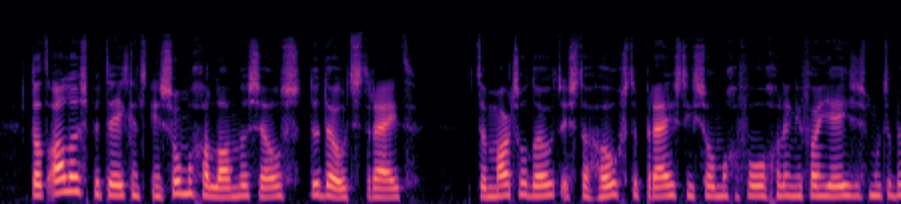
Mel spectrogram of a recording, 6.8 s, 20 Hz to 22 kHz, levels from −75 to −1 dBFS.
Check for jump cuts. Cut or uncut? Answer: cut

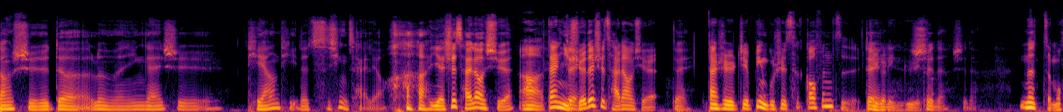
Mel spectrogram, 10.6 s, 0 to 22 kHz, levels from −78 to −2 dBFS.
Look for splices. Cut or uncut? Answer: cut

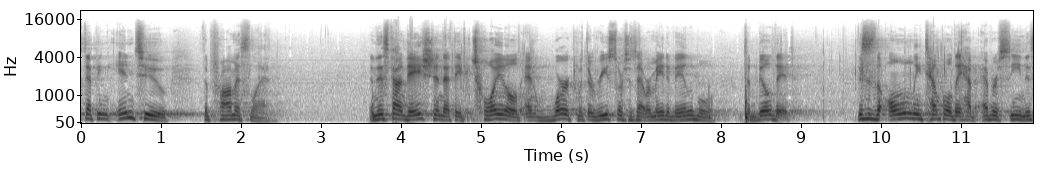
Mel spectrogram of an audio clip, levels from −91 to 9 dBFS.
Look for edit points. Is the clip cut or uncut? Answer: uncut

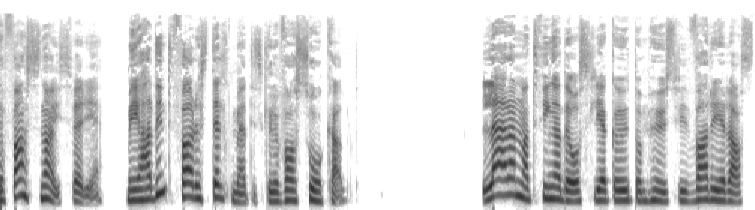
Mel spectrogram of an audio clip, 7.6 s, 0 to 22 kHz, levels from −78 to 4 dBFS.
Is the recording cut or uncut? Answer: uncut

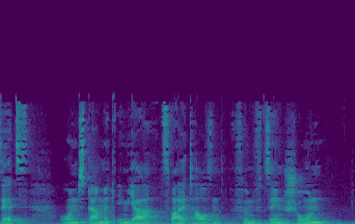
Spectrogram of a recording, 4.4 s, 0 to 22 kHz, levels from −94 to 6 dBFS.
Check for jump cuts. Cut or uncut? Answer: cut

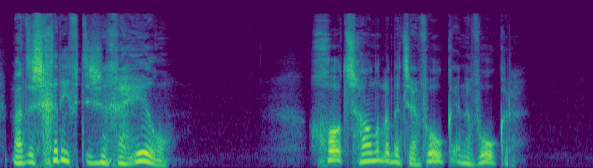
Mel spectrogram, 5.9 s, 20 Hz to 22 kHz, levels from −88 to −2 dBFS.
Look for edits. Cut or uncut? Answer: uncut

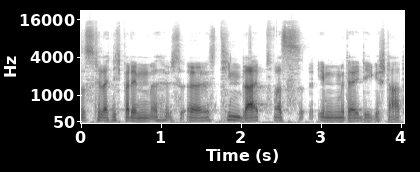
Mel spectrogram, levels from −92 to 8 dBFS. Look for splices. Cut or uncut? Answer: uncut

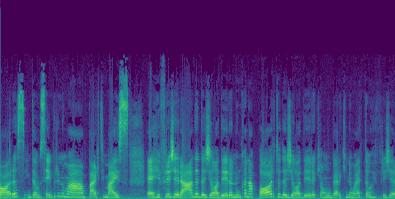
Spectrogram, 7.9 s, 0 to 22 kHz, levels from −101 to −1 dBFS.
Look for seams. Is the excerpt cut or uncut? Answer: uncut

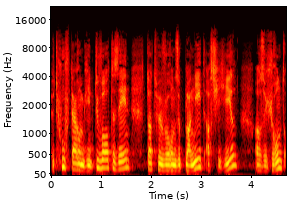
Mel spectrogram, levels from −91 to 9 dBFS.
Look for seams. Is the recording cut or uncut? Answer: uncut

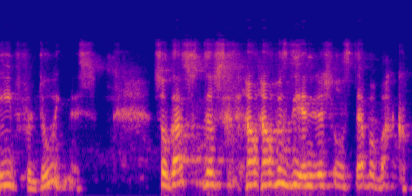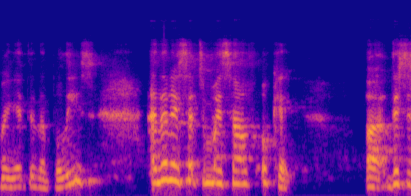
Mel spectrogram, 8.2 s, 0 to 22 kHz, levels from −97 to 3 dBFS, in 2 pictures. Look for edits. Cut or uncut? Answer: cut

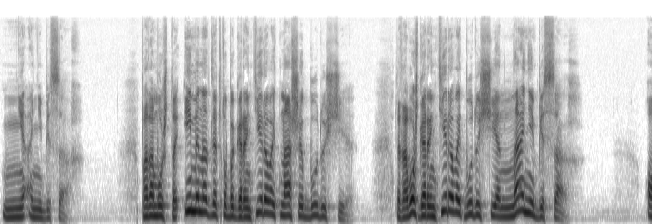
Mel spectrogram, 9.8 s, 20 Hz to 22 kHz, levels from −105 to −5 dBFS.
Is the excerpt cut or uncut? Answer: cut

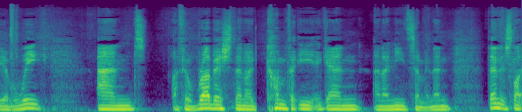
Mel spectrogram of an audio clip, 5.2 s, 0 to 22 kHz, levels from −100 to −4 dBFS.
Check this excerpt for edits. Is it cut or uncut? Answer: cut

